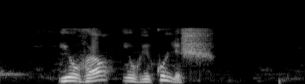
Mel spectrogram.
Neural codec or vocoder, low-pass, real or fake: vocoder, 22.05 kHz, 80 mel bands, WaveNeXt; 5.4 kHz; fake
